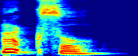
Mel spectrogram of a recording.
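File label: "axle", British English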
